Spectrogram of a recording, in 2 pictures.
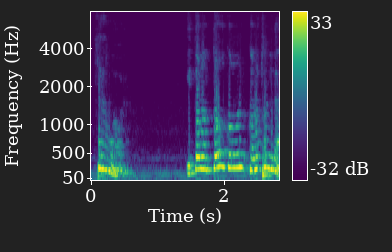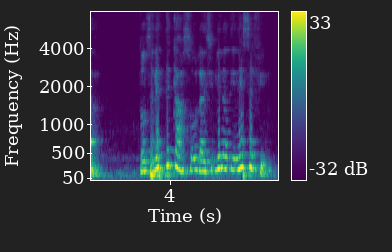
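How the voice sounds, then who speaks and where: A man's voice: high-pitched, warm tone. A man giving a rambling teaching talk at a men's church retreat, often restarting his sentences. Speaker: retreat speaker. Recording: echoey room.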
